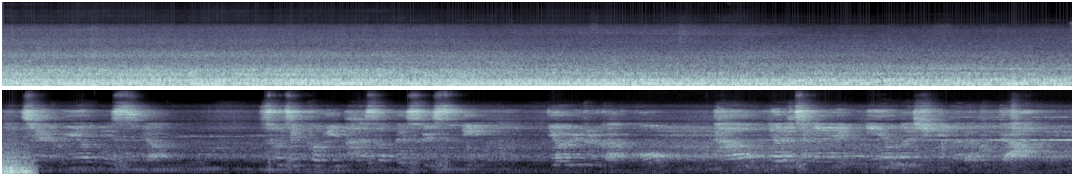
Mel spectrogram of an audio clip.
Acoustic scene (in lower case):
subway train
